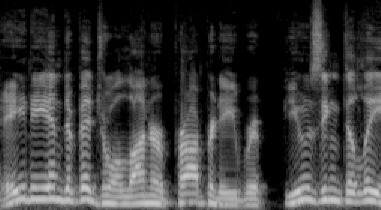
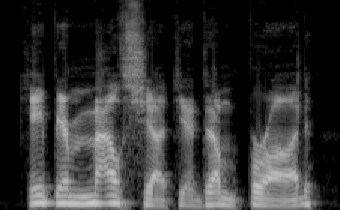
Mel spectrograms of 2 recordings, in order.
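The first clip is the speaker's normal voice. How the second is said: deep, low growl through every word; 4 semitones lower than usual. Reading a story where the grandfather silences a neighbor: growling. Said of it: "Grandfather growls".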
